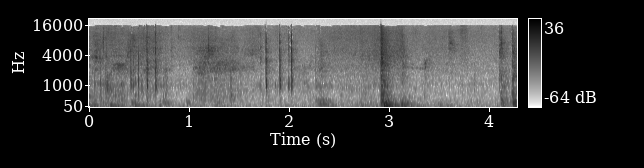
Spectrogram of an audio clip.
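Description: Small clicks and taps from hands pulling Pokémon cards out of an advent calendar pocket, with one louder knock about three seconds in.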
